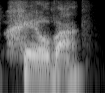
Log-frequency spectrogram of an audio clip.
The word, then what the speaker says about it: Jehová: Por eso le doy crédito a Casiodoro de Reina, que en su versión, él preservó ese nombre, está escrito como Jehová, pero la J no se pronunciaba de esa manera en el español medieval. En Europa se pronunciaba como una Y, como nuestra I.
